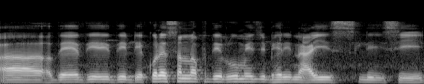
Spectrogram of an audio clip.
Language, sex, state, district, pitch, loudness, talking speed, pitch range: English, male, Odisha, Malkangiri, 115 Hz, -18 LUFS, 170 wpm, 105-125 Hz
